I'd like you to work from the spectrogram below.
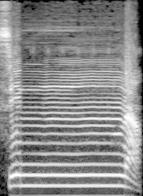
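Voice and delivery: সিন্না with a long, steady hum on ন; held ghunnah. Shown as a demonstration. Teacher demonstrating ghunnah to students, সিন্না with prolonged ন. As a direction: hold the ন of সিন্না very long, then release. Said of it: "কিছুক্ষণ সময় দূরে রাখতে হবে".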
